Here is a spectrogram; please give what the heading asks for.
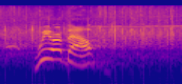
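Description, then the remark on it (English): A church audience at Fellowship applauds the people baptized there in a dense, steady clatter of clapping, with a loud rising whoop or two of cheering riding over it early on. “Let's give them a crazy round of applause because that's what we're about.”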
